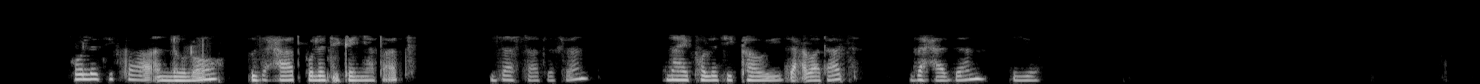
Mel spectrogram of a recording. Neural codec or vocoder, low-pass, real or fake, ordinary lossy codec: none; 7.2 kHz; real; AAC, 16 kbps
